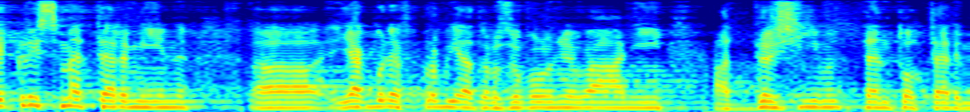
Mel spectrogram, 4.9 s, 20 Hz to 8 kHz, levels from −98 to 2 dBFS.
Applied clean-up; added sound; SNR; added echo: neural mask model Resemble Enhance denoiser.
